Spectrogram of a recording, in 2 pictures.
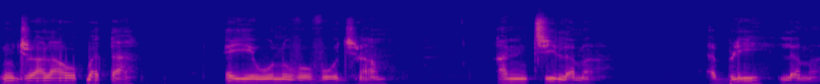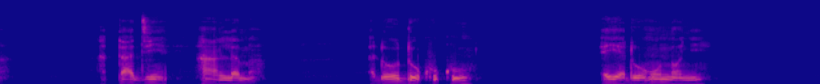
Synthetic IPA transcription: nũ˦d͡ʒɾa˦la˦wo˦k͡pɛ˦t̪a˦ | e˦je˦wo˦nũ˦vɔ˨vo˨wo˦d͡ʒɾa̰˦m | a˦nũ˦t͡ɕi˦lə˨mə˨ | e˨bli˦lə˨mə˨ | a˨t̪a˦d̪i˦ | hã˦lə˨mə˨ | e˨ɖe˨wo˦d̪o˦kʰu˦ku˦ | e˦je˦˨ɖe˨wo˦ɦũ˦nɔ̃˨ɲĩ˦

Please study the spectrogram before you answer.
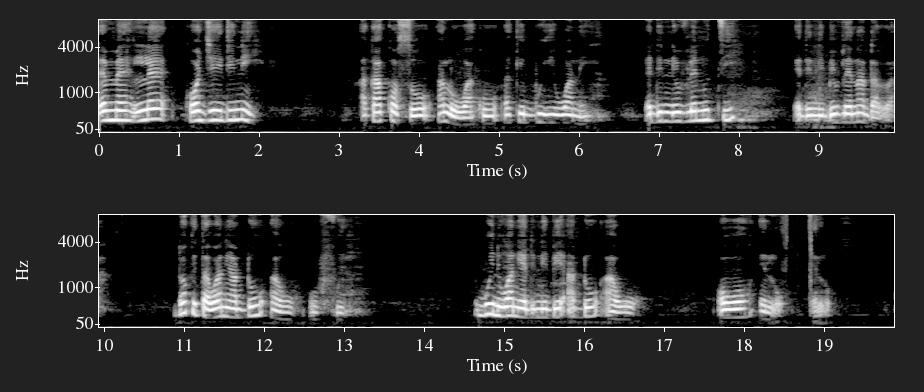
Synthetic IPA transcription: ɛ˨mɛ˨lɛ˦ | kɔ˨˦d͡ʒɪ˦dɪ˦nɪ˦ | a̰˨ka˦kɔ˦˨sʊ˨a˦lʊ˨wa˨kʊ˦a˦ke˦bu˦i˦wa˦nɪ˨ | ɛ˨dɪ˨nɪ˨˦vlɛ˦nʊ̃˦ti˦ | ɛ̰˨dɪ˨nɪ̃˨bɪ˦vlɛ˦nã˦da̰˨va̰˨ | dɔ˦kɪ˦ta˨wa˦nɪ˦a˨dʊ˦a˨wʊ˨o˨fu˨i˨ | e˦bu˦i˦nɪ˨wa˦nɪ̃˨ɛ˨dɪ˨nɪ˨bɪ˦ʔa̰˨dʊ˦a̰˨wʊ˨ | ɔ˦wɔ˦ɛ˨lʊ̰˨ | ɛ̰˨lʊ̰˨

